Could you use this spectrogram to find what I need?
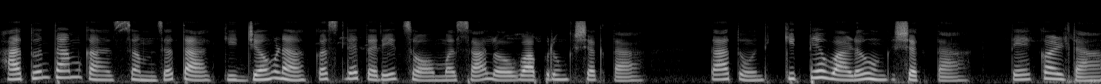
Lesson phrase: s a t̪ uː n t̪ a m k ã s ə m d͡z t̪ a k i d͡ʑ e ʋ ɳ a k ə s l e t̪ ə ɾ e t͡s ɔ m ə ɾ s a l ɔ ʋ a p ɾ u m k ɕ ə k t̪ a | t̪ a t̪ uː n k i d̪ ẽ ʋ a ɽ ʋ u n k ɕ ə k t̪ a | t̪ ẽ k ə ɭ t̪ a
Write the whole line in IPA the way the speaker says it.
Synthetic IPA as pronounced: h a t̪ uː n t̪ a m k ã s ə m d͡z t̪ a k i d͡ʑ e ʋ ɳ a k ə s l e t̪ ə ɾ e t͡s ɔ m ə s a l ɔ ʋ a p ɾ u ŋ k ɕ ə k t̪ a | t̪ a t̪ uː n k i t̪ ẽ ʋ a ɽ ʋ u ŋ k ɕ ə k t̪ a | t̪ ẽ k ə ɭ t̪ a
